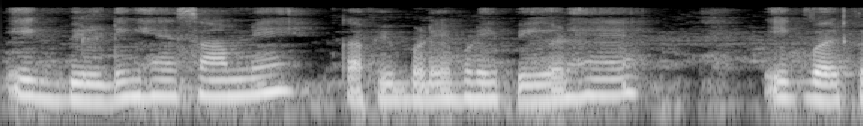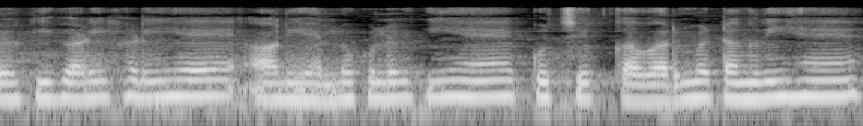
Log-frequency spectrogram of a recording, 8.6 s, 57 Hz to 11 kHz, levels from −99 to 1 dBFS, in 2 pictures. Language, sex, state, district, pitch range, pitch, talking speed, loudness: Hindi, female, Odisha, Nuapada, 170-195 Hz, 180 Hz, 175 wpm, -16 LUFS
